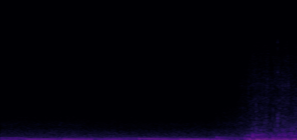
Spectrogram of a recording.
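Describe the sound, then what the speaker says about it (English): Water pumped and flowing through a reservoir in the beaver city-building game Timberborn, a soft continuous rushing wash with low droning tones underneath, faint and steady, swelling slightly at the end, with no talking. "You can be pumping water now."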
